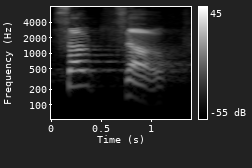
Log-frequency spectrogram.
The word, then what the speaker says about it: sozo: It's sozo, and it's actually pronounced, or it's spelled S-O-Z-O, but it's almost, it's pronounced like S-O-T, sozo. It's pronounced sozo.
